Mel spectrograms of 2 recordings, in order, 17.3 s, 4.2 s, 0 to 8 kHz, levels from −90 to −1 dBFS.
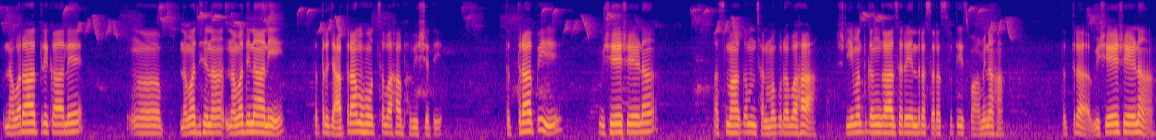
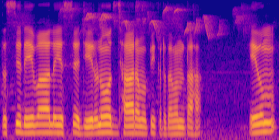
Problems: constant background noise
